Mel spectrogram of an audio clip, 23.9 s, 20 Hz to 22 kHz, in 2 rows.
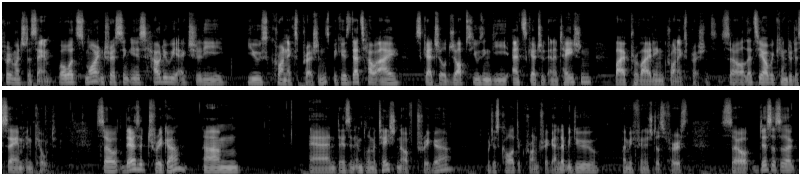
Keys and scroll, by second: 0.8 shift+super+Left, 11.2 Return, 18.6 Return, 21.3 Tab, 21.8 alt+Left, 22.7 Left.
